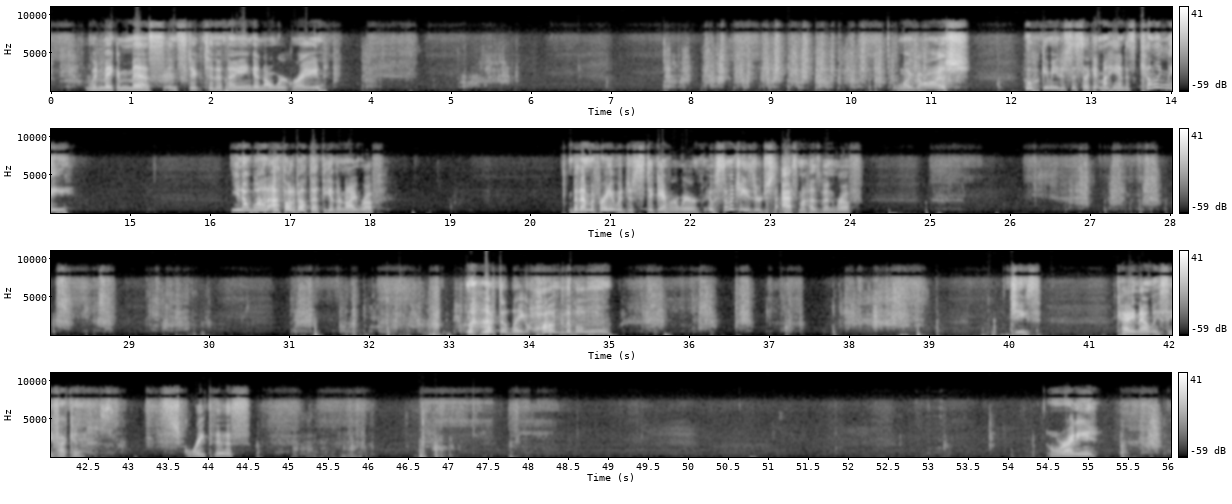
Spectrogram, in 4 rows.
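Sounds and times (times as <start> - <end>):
metal spoon scraping dough in bowl: 0.0 - 2.5, 7.7 - 11.4, 26.3 - 30.0, 31.0 - 39.1.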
